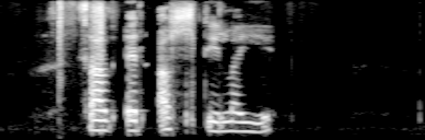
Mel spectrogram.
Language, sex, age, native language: Icelandic, male, 9, Icelandic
